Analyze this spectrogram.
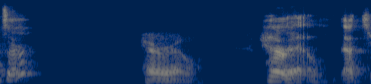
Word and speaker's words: Herrell: Our own Sergeant at Arms, Roger Herrell, followed by, please, what's the correct pronunciation, sir? Harrell.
